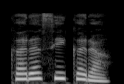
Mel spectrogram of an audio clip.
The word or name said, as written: ಕರಸೀಕರ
